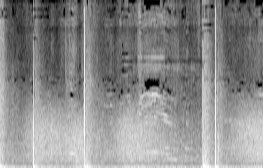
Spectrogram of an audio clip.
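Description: Aerial firework shells bursting: a string of sharp bangs about a second apart, with two in quick succession about four seconds in, over a steady noisy hiss.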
